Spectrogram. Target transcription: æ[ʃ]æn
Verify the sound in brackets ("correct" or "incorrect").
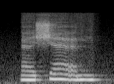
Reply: correct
